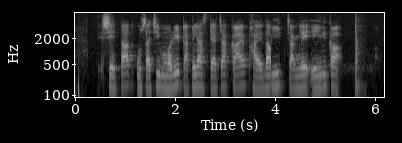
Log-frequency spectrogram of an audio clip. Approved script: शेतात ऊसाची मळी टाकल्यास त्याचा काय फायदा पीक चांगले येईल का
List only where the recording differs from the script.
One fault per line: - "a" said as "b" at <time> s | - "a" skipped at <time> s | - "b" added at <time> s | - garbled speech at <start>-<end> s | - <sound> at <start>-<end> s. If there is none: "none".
- thud at 5.6-5.9 s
